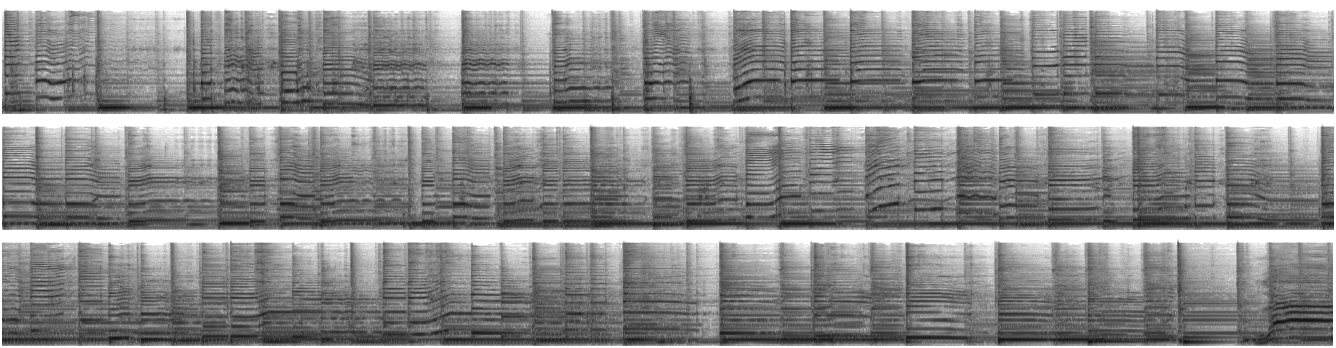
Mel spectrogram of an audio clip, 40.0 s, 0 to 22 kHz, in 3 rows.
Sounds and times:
Strum: 0:00.0 - 0:39.9.

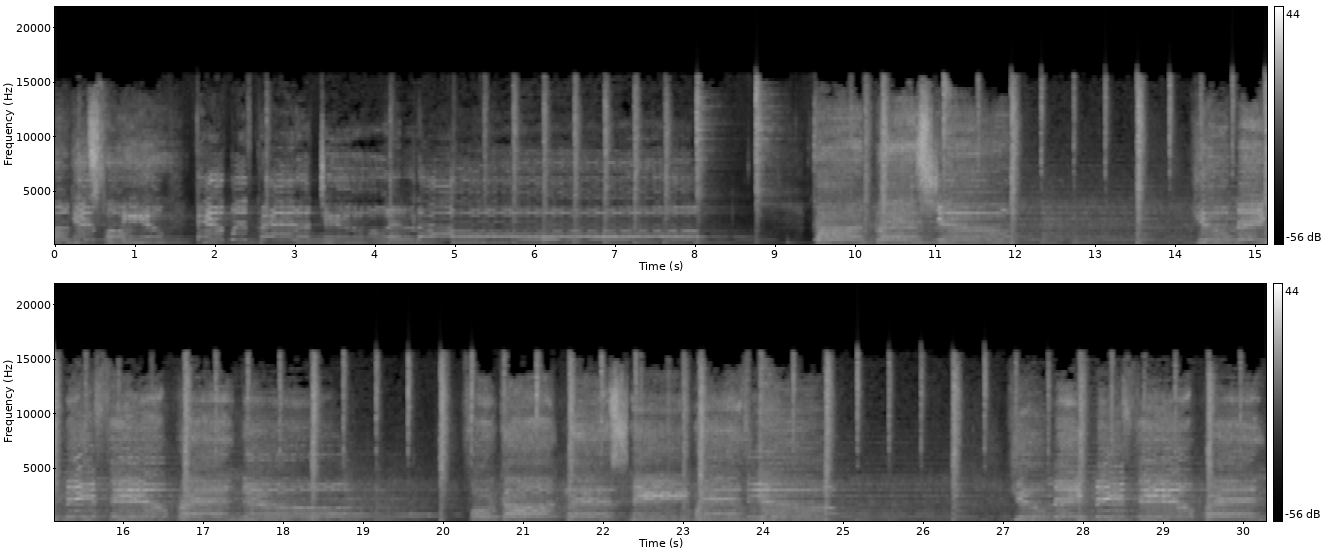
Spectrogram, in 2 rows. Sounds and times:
Soul music: 0:00.0 - 0:30.2.

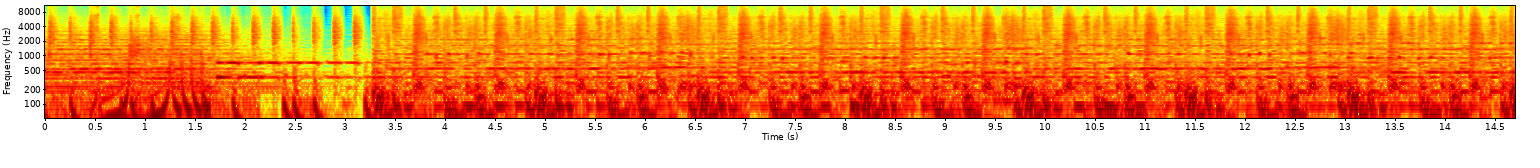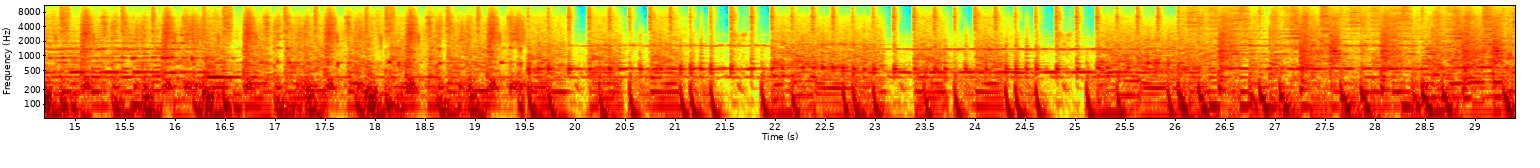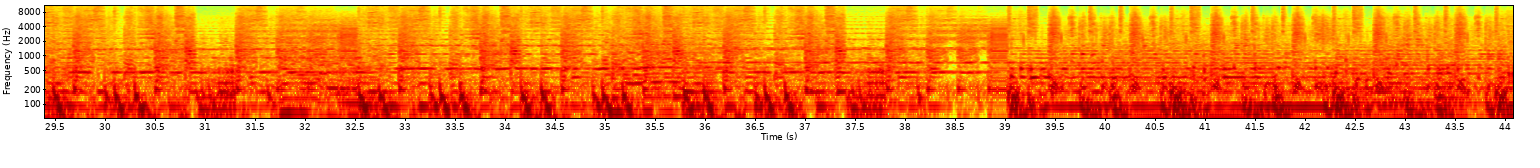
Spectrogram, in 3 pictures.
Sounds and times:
Rhythm and blues: 0:00.0 - 0:44.0.

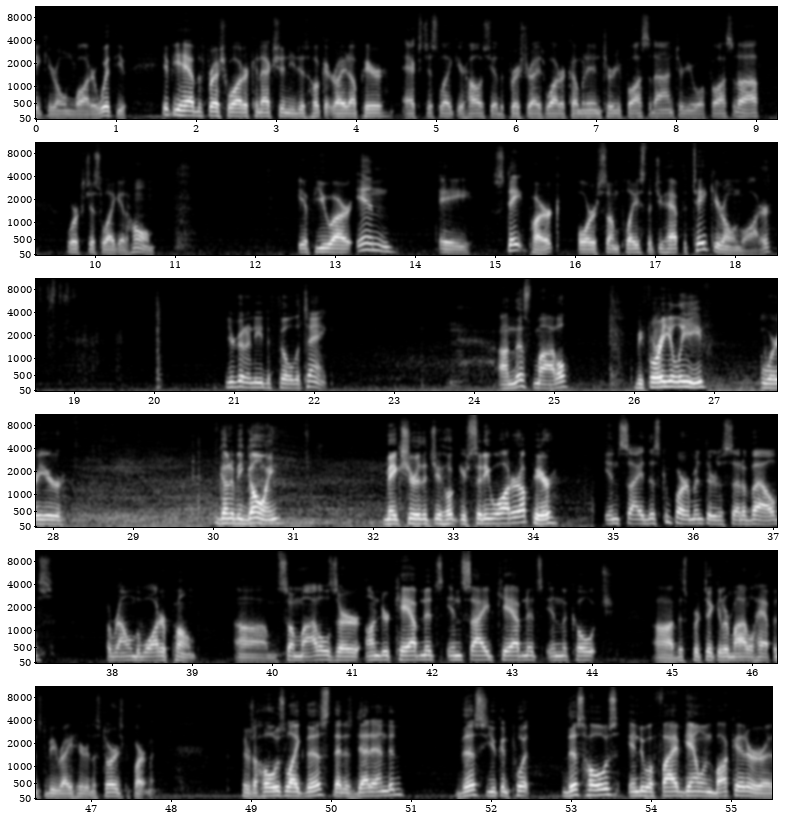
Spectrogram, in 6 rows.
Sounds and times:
Speech: 0:00.0 - 0:09.1, 0:09.7 - 0:10.8, 0:12.6 - 0:18.5, 0:20.9 - 0:22.2, 0:24.3 - 0:25.2, 0:26.0 - 0:27.0, 0:27.6 - 0:28.2, 0:30.0 - 0:30.9, 0:32.1 - 0:37.3, 0:37.9 - 0:47.8, 0:48.9 - 0:51.0, 0:51.6 - 0:55.5.

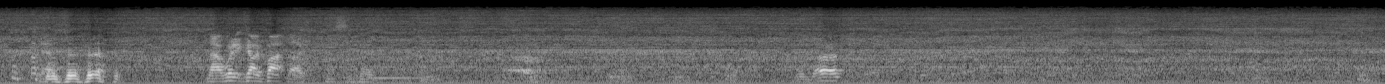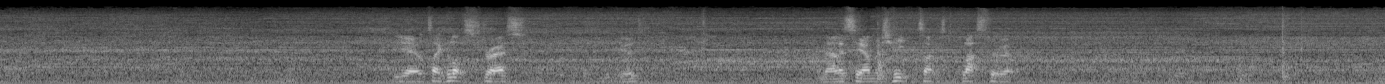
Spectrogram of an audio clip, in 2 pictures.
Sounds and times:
Hair dryer: 0:00.0 - 0:27.7.

